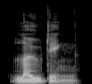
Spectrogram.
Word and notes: loading: British English

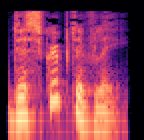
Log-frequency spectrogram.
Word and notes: descriptively: British English

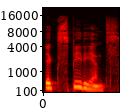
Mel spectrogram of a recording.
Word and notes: expedience: American English

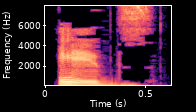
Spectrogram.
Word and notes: aides: British English

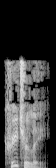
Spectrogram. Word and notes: creaturely: British English

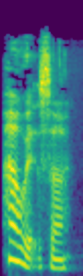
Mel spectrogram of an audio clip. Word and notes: howitzer: British English

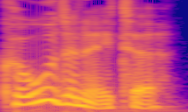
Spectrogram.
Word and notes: coordinator: British English

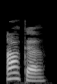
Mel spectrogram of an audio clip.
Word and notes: akka: British English

